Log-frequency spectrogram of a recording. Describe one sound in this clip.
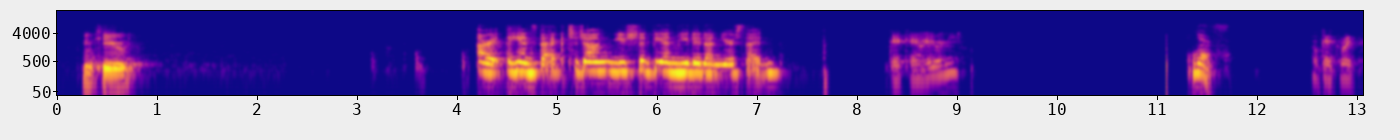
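A young woman speaks calmly over an online call, pausing between phrases.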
